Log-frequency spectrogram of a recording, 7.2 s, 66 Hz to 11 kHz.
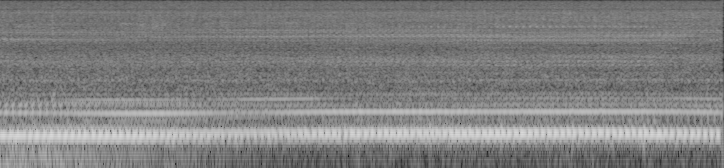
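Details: Excursion/Bison 24V 86lb-thrust trolling motor after brush holder replacement, bench-tested while turning the speed handle: smooth, steady hum climbing gently in pitch with speed, no crackle or brush chatter; normal motor run.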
